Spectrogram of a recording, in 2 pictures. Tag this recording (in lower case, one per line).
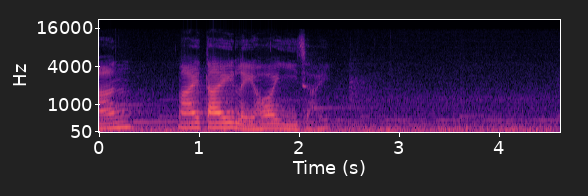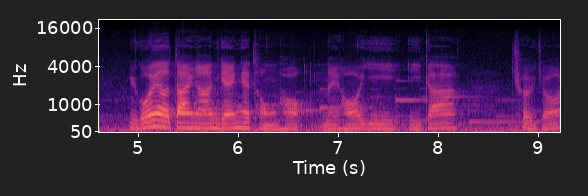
speech
music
